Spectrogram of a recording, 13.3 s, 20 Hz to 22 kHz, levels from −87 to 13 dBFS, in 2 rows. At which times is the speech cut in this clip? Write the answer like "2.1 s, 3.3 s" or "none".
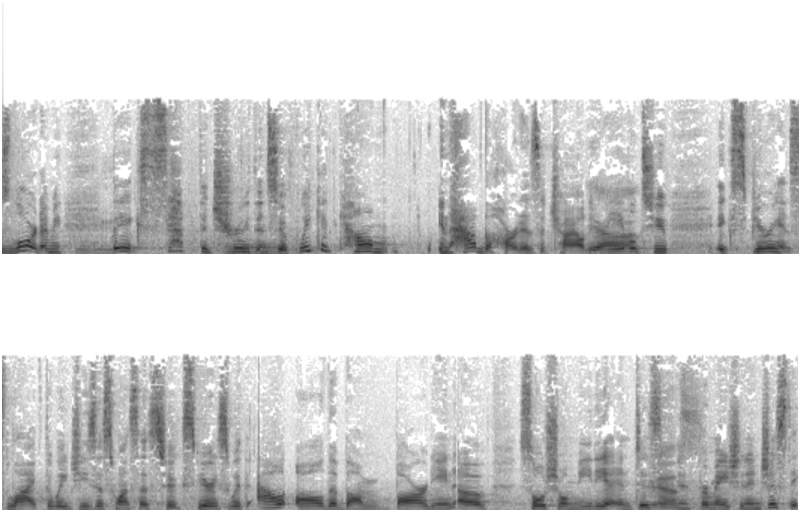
none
